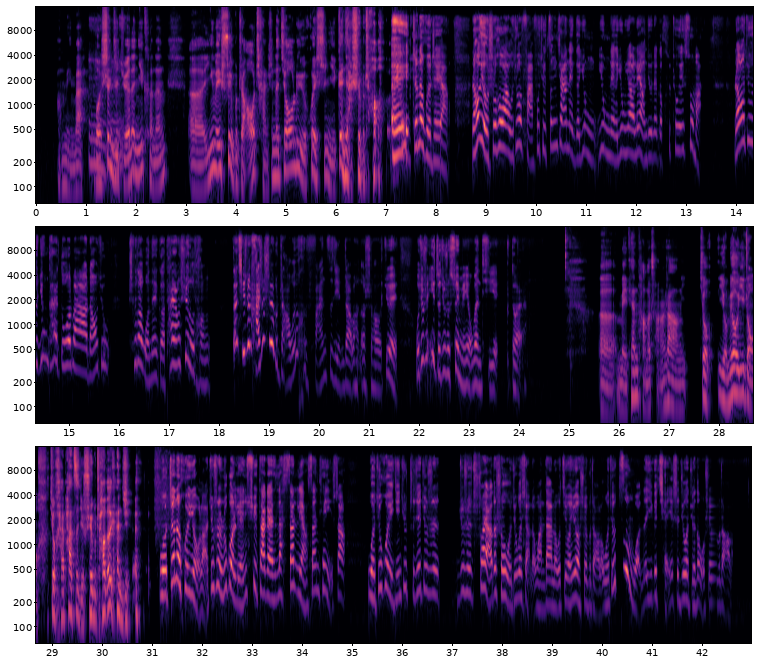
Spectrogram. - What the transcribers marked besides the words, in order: laughing while speaking: "更加睡不着"; laugh; other background noise; chuckle; laughing while speaking: "着的感觉？"; laugh; distorted speech
- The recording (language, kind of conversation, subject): Chinese, advice, 你睡前思绪不断、焦虑得难以放松入睡时，通常是什么情况导致的？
